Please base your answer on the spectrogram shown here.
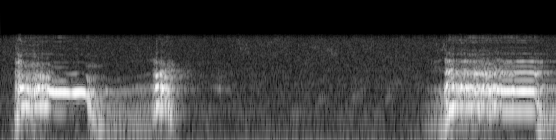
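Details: Female dog giving drawn-out, tonal barks: one long call, a short one, then a long final one after a pause of silence.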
